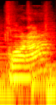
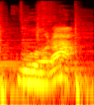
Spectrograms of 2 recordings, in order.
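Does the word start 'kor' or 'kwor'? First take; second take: kor; kwor. First: The word starts with a plain 'kor' sound. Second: The word starts with a 'kwor' sound. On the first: The speaker calls it right. "This word is pronounce as कोरा" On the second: The speaker calls it wrong. "And not"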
